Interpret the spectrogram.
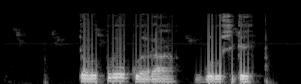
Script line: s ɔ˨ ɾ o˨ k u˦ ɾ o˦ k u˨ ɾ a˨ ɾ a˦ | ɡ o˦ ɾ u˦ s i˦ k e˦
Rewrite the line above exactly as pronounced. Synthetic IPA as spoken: t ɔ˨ ɾ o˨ k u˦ ɾ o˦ k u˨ ɾ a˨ ɾ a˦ | ɡ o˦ ɾ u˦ s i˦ k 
